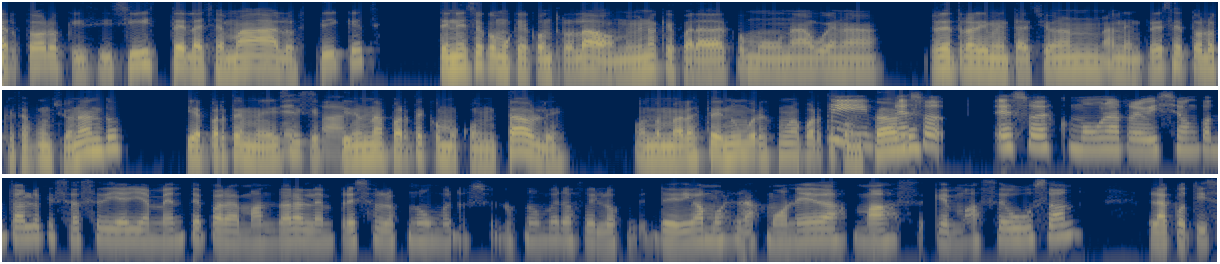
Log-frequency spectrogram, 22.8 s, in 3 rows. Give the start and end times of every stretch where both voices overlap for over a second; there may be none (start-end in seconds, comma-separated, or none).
none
